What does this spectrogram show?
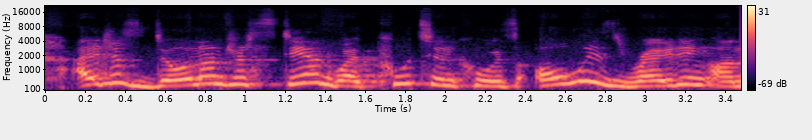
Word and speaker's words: Putin: which pronunciation of like in Russian we say Putin right we actually emphasize the U but we also say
